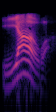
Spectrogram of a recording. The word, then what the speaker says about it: Yahweh: The hey is a vowel. It is almost always pronounced ah.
